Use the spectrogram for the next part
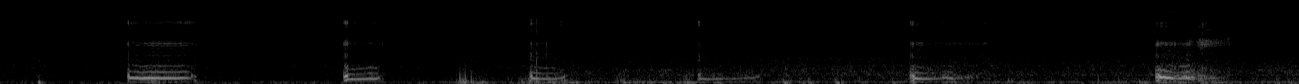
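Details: Tired after a walk, the Golden Retriever Anggeum sleeps at home in someone's arms and snores: irregular breathy snorts with short humming, whiny tones, six or seven bursts spread unevenly over thirteen seconds, a quiet room between them.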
